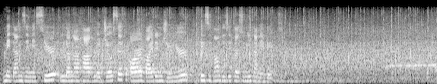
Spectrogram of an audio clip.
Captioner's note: speaking French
